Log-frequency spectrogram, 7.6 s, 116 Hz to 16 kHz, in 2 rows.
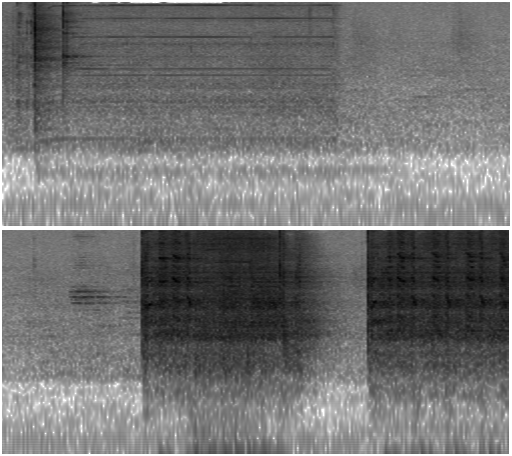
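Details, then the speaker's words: Suzuki FU FI 150 / GSX 150 fuel-injected motorcycle with the tip-over (lean angle) sensor unplugged: two bursts of harsh starter cranking about a second each, engine never catches; crank no start. "Ini kita lepas ya. Kita lepas dulu, kita nyalakan, mau enggak? Pasti enggak mau."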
